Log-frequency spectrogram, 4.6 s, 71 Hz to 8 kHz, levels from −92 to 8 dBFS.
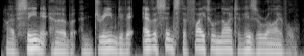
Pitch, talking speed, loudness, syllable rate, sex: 110 Hz, 225 wpm, -18 LUFS, 5.7 syllables/s, male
